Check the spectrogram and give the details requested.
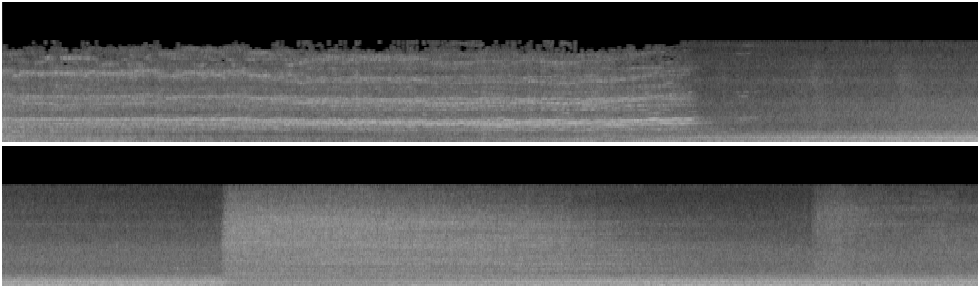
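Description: Train running past on the rails, with several steady high whining tones over the rolling noise. About seven seconds in the sound changes abruptly to steadier running noise with a low steady hum, and it gets brighter and hissier for several seconds from about twelve seconds in.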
